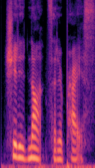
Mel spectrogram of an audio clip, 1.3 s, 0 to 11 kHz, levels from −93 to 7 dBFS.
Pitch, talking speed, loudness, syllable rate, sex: 195 Hz, 280 wpm, -19 LUFS, 6.0 syllables/s, female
